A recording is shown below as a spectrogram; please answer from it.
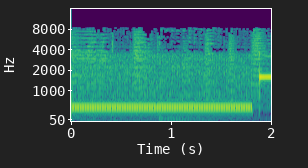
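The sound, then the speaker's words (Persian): A telephone call being placed: a long, steady telephone tone cuts off and is followed by a brief, higher-pitched tone, with no talk. “بعضی وقت زنگ میزنیم پیداش نمی کنیم، دوباره زنگ زدیم ببین چی شد.”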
